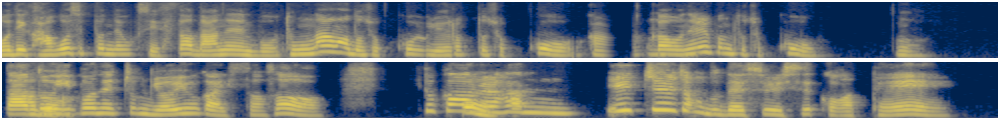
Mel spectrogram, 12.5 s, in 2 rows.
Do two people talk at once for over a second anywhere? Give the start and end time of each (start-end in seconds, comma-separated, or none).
none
